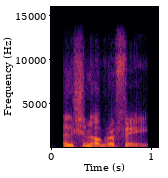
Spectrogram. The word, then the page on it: Oceanography: British English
